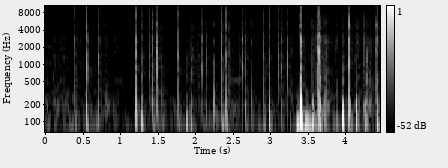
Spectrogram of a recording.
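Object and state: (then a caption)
Plastic container tapped with nails. A medium, hollow clear plastic container full of pink mesh material is held in the hands and tapped and scratched on the outside with long acrylic nails. It gives a quick run of dry, crisp clicks and ticks with a bright edge, each dying away almost at once. The tapping grows denser and louder toward the end, with a soft low thump among the clicks.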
